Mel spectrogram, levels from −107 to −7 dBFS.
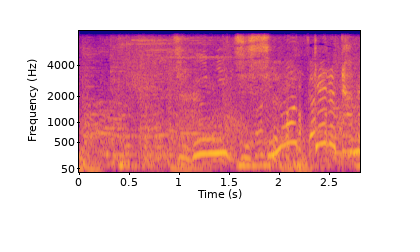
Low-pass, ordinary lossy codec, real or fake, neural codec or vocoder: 7.2 kHz; none; real; none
